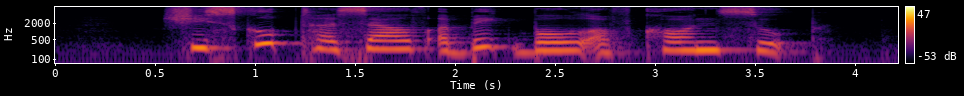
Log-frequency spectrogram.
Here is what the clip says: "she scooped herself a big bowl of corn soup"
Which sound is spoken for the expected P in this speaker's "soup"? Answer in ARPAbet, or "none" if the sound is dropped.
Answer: P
